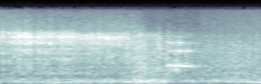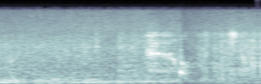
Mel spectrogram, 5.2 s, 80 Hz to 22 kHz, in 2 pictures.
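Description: A car pulls away with engine noise and a brief tire squeal, moving steadily off, at a night scene on a 1950s highway patrol drama. A loud, continuous car sound is heard with no voices.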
